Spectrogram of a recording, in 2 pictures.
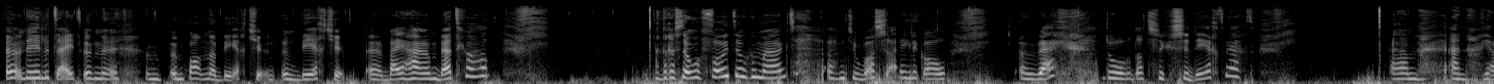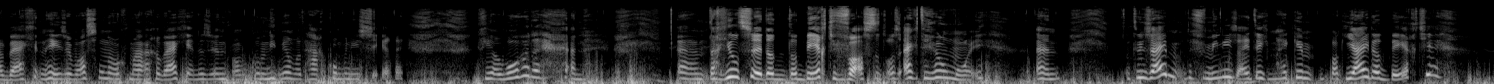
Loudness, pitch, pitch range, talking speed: -26 LUFS, 275 Hz, 250-310 Hz, 170 wpm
